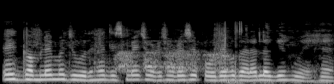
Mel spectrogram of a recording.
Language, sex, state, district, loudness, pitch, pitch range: Hindi, female, Delhi, New Delhi, -18 LUFS, 205 Hz, 195-215 Hz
